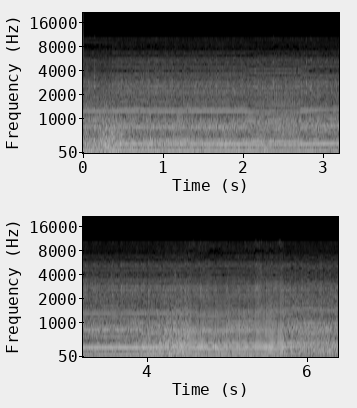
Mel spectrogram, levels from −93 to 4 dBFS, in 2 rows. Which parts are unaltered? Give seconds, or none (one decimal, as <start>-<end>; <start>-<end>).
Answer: 0.0-4.5; 5.7-6.4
